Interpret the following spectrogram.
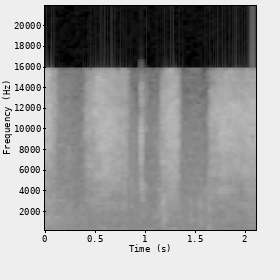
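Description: Marker pen writing on a flip-chart pad: a faint, scratchy hiss in several strokes with short breaks between them.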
